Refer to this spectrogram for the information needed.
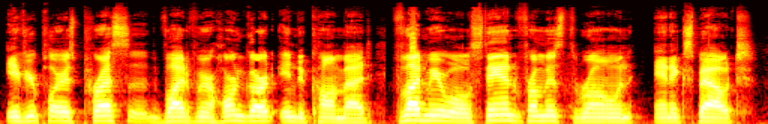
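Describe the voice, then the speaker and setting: A man's voice: mid-range voice, fairly even intonation, measured pace, fairly bright tone, clean tone. A man narrating advice for game masters, enthusiastic and speaking straight to viewers. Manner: enthusiastic, addresses viewers directly. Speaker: game master guide host.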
